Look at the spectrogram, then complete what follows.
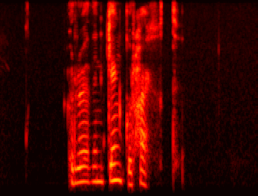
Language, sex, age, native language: Icelandic, female, 30-39, Icelandic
